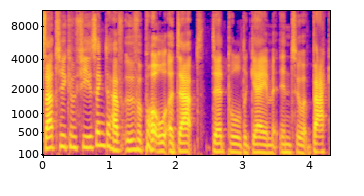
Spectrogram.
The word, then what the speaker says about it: Uwe Boll: What video game should Uwe Boll have done next? Or Uwe Boll, sorry, I should use the correct pronunciation that we've subsequently learned.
